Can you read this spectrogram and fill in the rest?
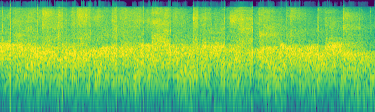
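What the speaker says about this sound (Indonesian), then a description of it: "Oke, kasih aplaus dulu ya." Classroom applause in a continuous dense patter of many hands clapping together, steady and fairly loud throughout, without pauses or voices.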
